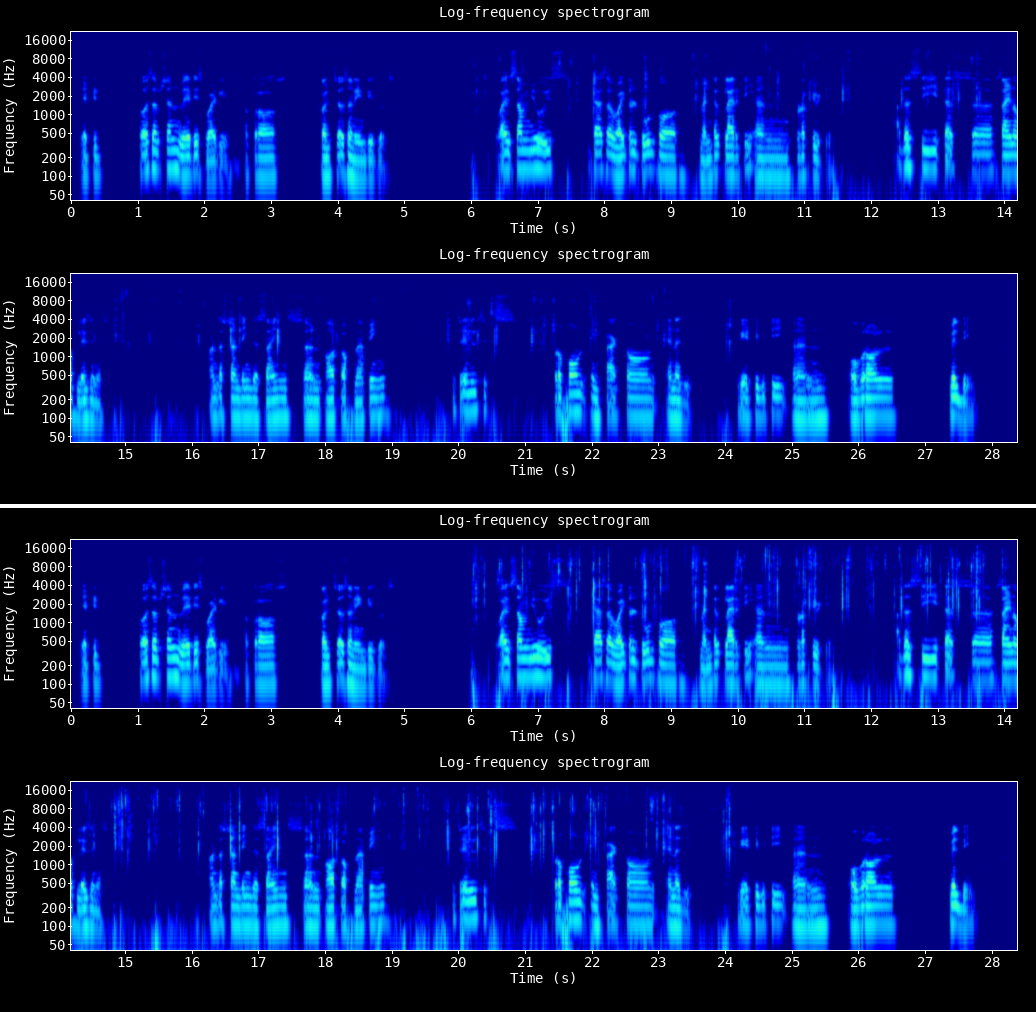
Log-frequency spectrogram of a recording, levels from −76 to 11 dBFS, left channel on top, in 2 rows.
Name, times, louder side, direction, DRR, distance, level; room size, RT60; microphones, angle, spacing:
voice 1, 0.1-0.5 1.0-2.4 2.7-3.2 3.7-4.8 6.4-7.5 7.8-11.4 12.3-14.7 16.3-18.9 20.0-20.9 21.4-23.5 24.2-25.5 25.8-26.6 27.4-27.7, right 1 dB, 10° right, 0.5 m, -44 dB
sound 1, 6.0-24.2, right 14 dB, 90° right, 0.3 m, -47 dB
3.6 x 2.4 x 3.3 m
head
